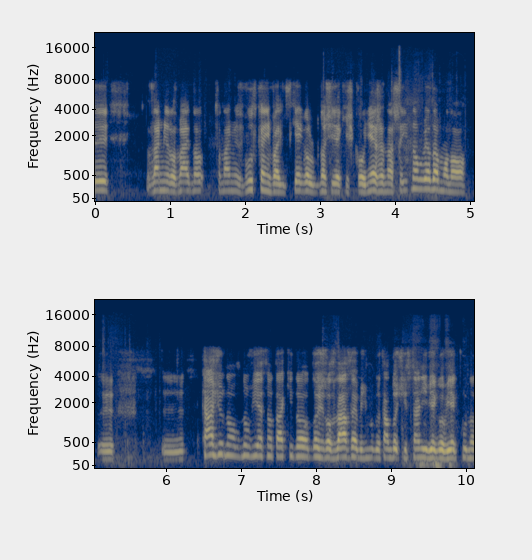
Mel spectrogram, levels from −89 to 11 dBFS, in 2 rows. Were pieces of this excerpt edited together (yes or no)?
no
